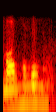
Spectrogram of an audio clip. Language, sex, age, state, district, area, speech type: Assamese, male, 45-60, Assam, Morigaon, rural, conversation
